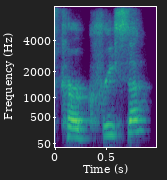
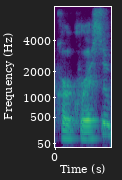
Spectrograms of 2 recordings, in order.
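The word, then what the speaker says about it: Kerr Kriisa: and uh there uh it's kur cresa not kur christa we got that one wrong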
